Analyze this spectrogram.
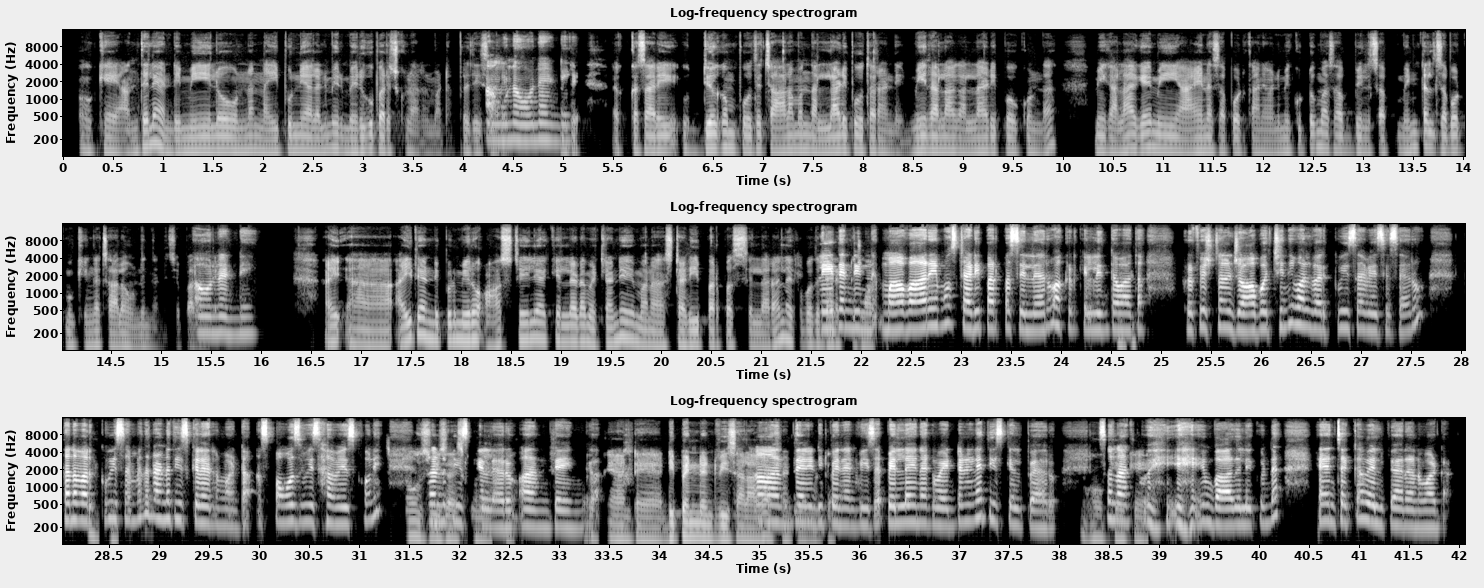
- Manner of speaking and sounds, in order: tapping; in English: "సపోర్ట్"; in English: "మెంటల్ సపోర్ట్"; in English: "స్టడీ పర్పస్"; in English: "డైరెక్ట్ జాబ్"; in English: "స్టడీ పర్పస్"; other noise; in English: "ప్రొఫెషనల్ జాబ్"; in English: "వర్క్ వీసా"; in English: "వర్క్ వీసా"; in English: "స్పౌస్ వీసా"; in English: "స్పౌస్ వీసా"; in English: "డిపెండెంట్ వీసా"; in English: "డిపెండెంట్ వీసా"; in English: "సో"; chuckle; other background noise
- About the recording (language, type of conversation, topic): Telugu, podcast, ఉద్యోగం కోల్పోతే మీరు ఎలా కోలుకుంటారు?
